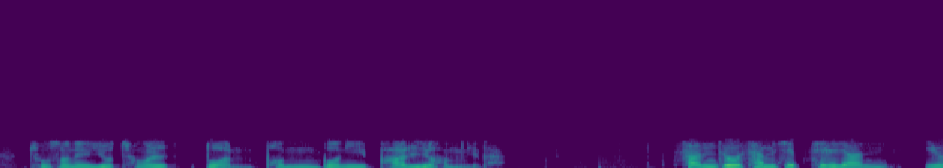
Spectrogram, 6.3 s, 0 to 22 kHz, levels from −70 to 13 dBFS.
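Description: At 3.79 s there is packet loss with the last packet repeated. About 20 ms of audio, which fits a single lost packet, was replaced by a copy of the preceding stretch. Because it is a single repeat, it produces a small blip rather than the silent gap of a plain dropout. The narrow telephone band of the G.711 line sits underneath it.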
